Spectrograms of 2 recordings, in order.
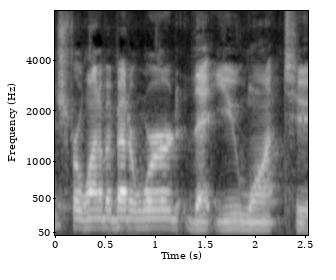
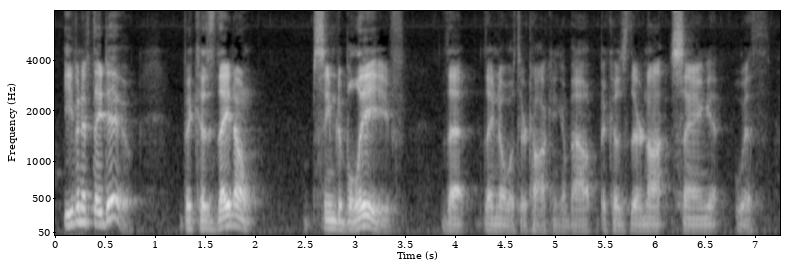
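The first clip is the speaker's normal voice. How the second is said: ordinary delivery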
